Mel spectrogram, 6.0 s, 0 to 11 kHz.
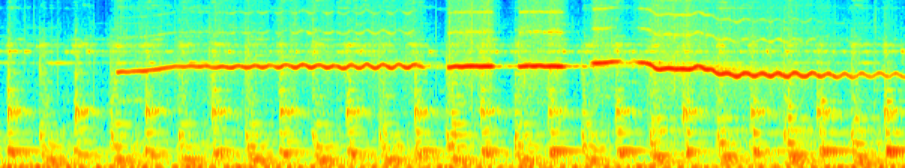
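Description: Instrumental break of a 1950s Italian popular-song orchestra recording: a steady, bouncy rhythmic accompaniment with a high whistle-like melody line over it, entering about a second in, held with a quick trill and stepping down in pitch near the end.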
